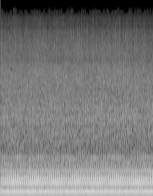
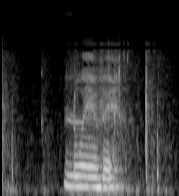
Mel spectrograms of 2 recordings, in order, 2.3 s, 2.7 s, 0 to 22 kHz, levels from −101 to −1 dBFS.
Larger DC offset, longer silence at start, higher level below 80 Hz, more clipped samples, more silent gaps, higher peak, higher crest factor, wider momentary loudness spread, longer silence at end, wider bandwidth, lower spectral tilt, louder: neither; second, 0 s vs 0.15 s; first, -46 dBFS vs -64 dBFS; neither; neither; first, -10 dBFS vs -14 dBFS; about the same, 10 dB vs 14 dB; second, 0 LU vs 17 LU; second, 0 s vs 0.3 s; first, 14.5 kHz vs 7.4 kHz; about the same, -6.5 dB/octave vs -7 dB/octave; first, -21 LUFS vs -25 LUFS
